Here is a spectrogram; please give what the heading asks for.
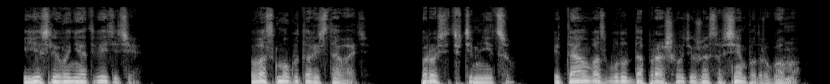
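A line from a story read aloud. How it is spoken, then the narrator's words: Even voice. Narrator (Russian): ровным голосом сообщил я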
